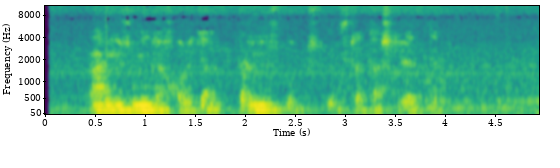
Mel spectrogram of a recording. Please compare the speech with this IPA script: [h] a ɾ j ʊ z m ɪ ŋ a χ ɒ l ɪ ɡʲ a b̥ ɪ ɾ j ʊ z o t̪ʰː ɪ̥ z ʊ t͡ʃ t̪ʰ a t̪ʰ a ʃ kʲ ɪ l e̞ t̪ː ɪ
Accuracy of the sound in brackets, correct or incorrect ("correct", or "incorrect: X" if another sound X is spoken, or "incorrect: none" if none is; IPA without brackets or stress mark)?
correct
